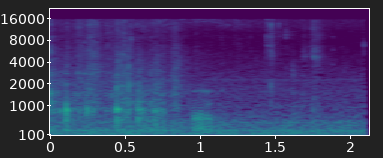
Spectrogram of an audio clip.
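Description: Faint chewing and crunching of potato chips, with a few light clicks as chips are bitten and handled.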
